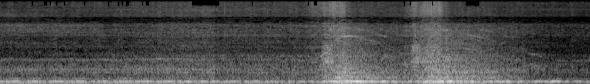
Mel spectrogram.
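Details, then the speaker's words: 1968 Chevrolet Camaro V8 with dual exhaust, idling at 600 rpm: steady low burble then two crisp blips climbing and falling cleanly back to idle; healthy engine revving freely. "Et ça répond quand même très bien."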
